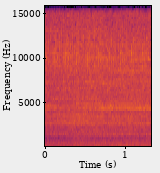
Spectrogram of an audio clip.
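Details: BMW 325i (2005, possibly 2003) with an intermittent cylinder 2 misfire and P0300, restarted while back-probing the coil: an even, steady low idle with no misfire felt, and the waveform looks much better. Normal idle.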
